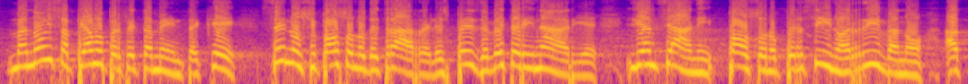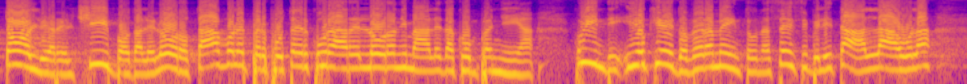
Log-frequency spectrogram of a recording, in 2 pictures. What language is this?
Italian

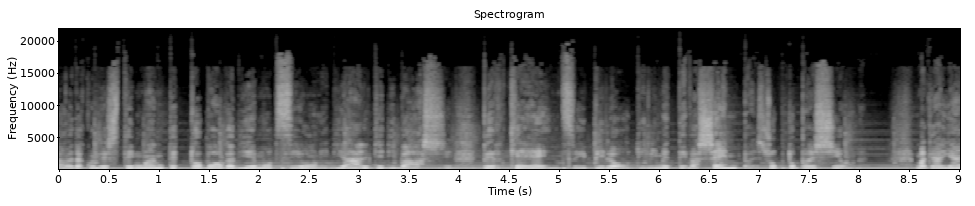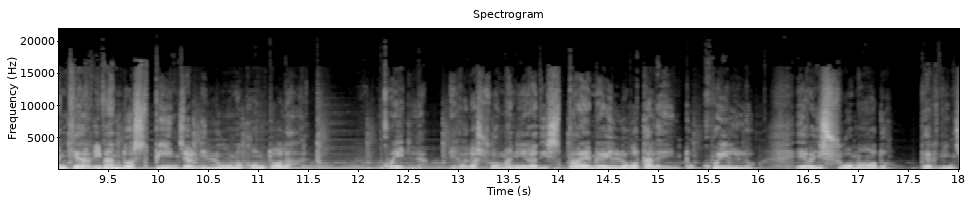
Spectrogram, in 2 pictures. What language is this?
Italian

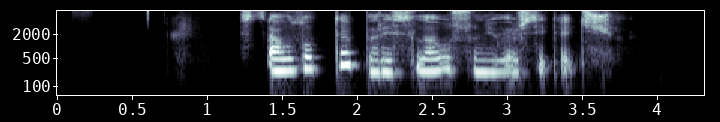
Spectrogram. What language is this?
Georgian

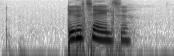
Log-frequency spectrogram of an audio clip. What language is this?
Danish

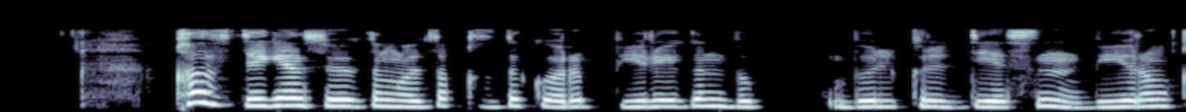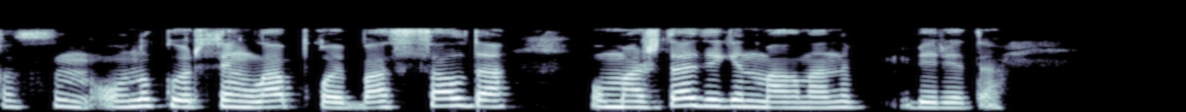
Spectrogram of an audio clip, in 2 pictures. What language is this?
Kazakh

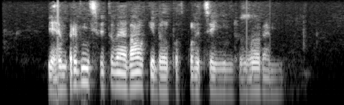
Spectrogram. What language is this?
Czech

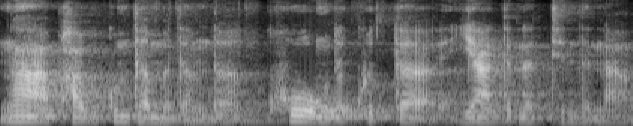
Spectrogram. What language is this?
Manipuri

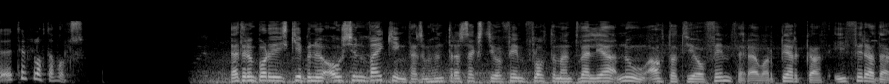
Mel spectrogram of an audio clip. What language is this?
Icelandic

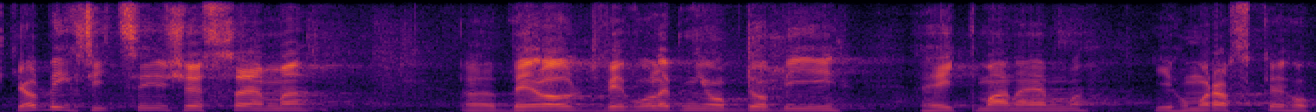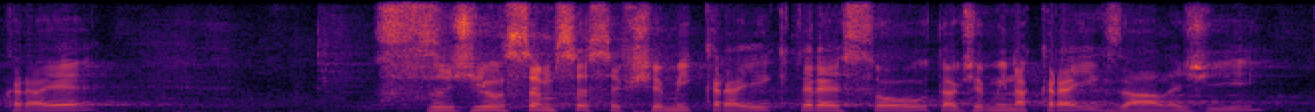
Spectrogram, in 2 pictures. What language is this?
Czech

